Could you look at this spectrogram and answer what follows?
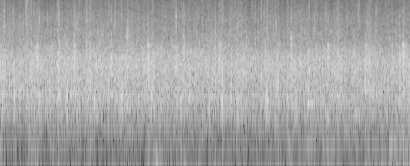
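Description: Dense, steady applause fills a conference hall as teams come up onto the stage at a closing plenary session, a continuous crowd clapping with no talk over it.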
